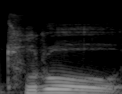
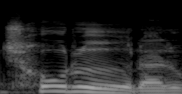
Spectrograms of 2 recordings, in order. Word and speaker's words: 두로: 오늘 성경 속 장소는 두로 있니다 어 드로라 그 지명은 좀 그래도 귀에 읽으셨을 거예요 두로와 시돈이라는 표현을 항상 이렇게 세트로 성에서 많이 이야기하는데요 두로는 히브리어로는 초르 발음이 되고요 헬라어로 튀로스 발음이 돼서이 튀로스 발음이 지금 현재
